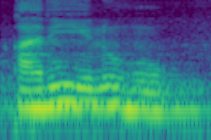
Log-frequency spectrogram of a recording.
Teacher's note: فقد جاءت الراء في كلمة قرينه مكسورة بذاتها، وبالتالي فإنها ترقق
